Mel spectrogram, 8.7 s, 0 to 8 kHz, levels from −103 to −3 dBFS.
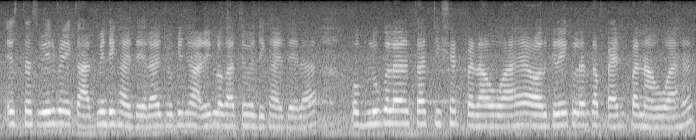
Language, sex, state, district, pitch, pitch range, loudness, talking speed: Hindi, female, Bihar, Saharsa, 210 Hz, 200-230 Hz, -15 LUFS, 235 wpm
